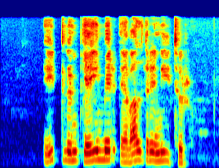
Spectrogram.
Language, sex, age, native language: Icelandic, male, 70-79, Icelandic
